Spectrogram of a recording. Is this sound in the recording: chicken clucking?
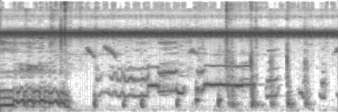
yes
